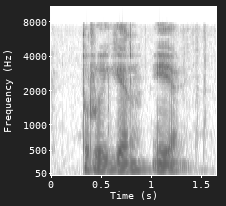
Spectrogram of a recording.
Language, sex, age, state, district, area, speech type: Santali, male, 18-30, Jharkhand, East Singhbhum, rural, spontaneous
